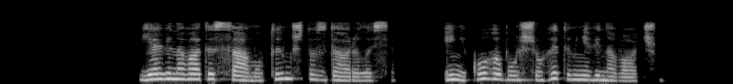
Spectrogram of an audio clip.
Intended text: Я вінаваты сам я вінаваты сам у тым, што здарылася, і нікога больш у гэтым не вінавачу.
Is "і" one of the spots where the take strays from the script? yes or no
no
